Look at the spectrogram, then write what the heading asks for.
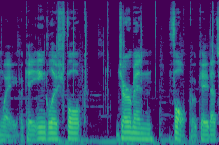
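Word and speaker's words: Volk: The V, the German V is pronounced like the English F.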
